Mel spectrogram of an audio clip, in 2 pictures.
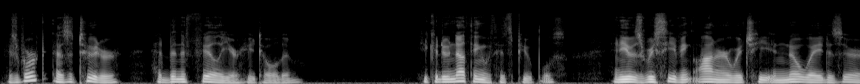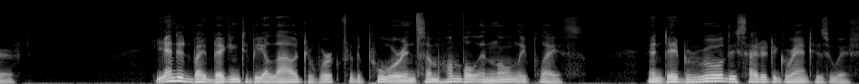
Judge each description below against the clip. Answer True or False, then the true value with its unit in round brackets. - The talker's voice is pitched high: False (105 Hz)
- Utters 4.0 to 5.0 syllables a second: False (5.8 syllables/s)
